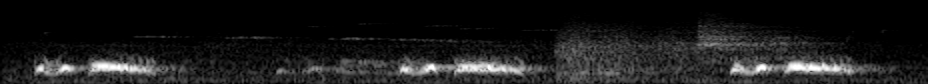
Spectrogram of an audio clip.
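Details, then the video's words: Spotted dove calling while fighting: repeated soft, throaty coo phrases, each a quick double note then a longer rolled coo, over a background of faint high whistles and a brief burst of noise. "Tiếng chim cu gáy thổ đồng kích trống kích bổi đánh nhau"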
